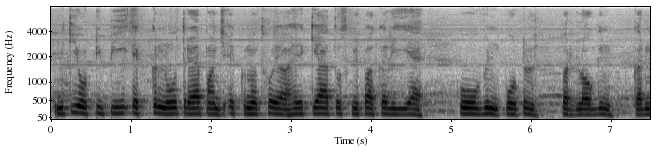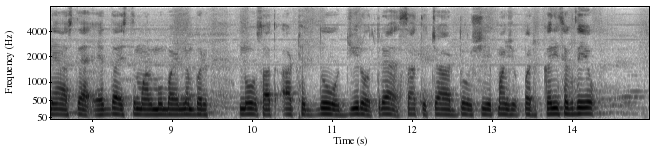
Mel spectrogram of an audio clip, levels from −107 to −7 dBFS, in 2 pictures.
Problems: constant background noise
